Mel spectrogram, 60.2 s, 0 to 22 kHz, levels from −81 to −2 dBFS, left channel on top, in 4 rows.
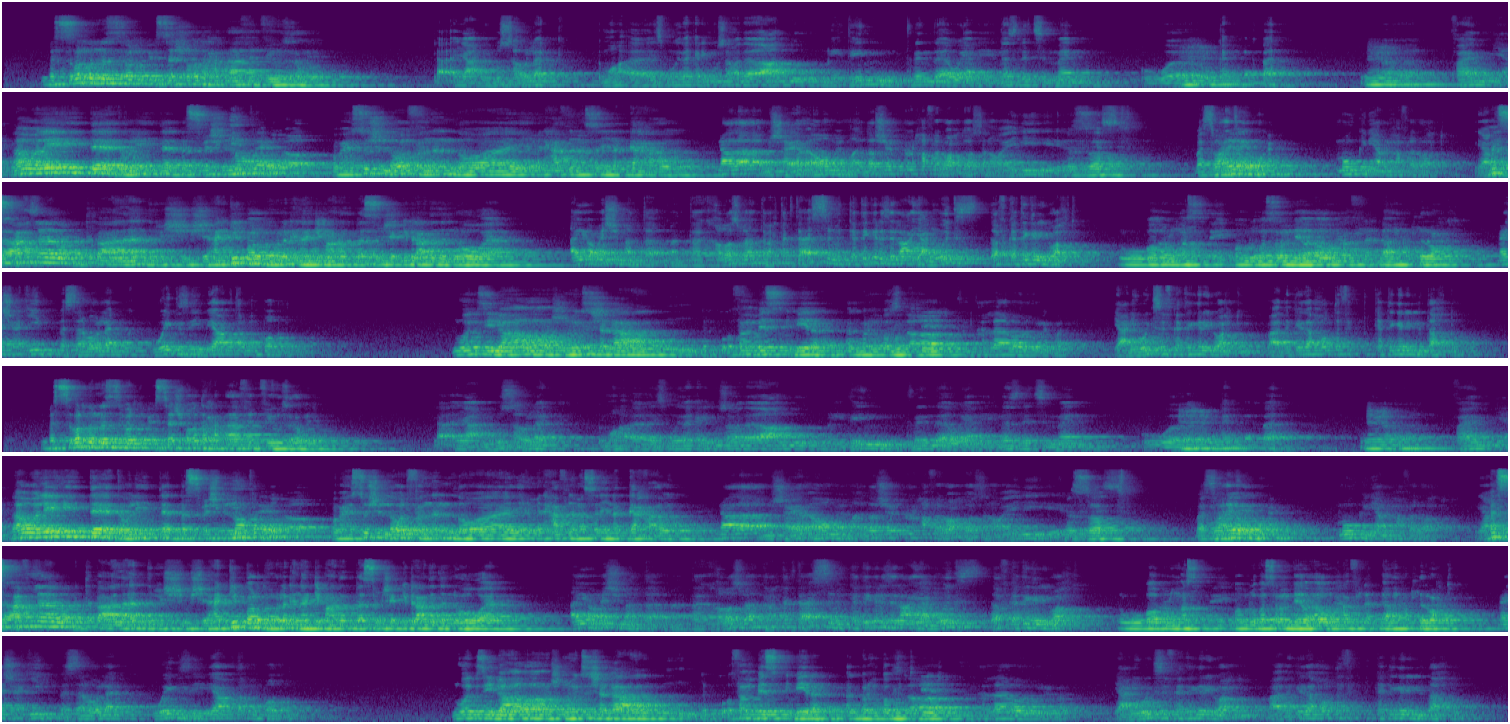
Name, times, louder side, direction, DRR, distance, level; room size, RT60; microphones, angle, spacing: voice 1, 0.4-3.1 11.8-12.1 13.6-13.9 15.1-17.8 18.4-21.8 25.7-26.1 27.1-27.6 29.9-35.1 41.3-42.0 42.4-44.5 49.7-54.5, right 1 dB, 55° right, -2 dB, 2.1 m, -27 dB
voice 2, 4.3-5.5 6.0-10.9 11.4-12.8 13.8-14.2 14.5-15.7 17.3-18.1 22.2-26.3 27.0-27.7 28.4-29.4 29.8-30.8 35.8-40.8 41.7-42.4 43.9-44.1 45.1-46.3 46.7-48.1 54.0-55.8 56.3-59.8, left 1 dB, 75° left, 0 dB, 1.8 m, -34 dB
13.5 x 4.6 x 4.0 m, 1.4 s
head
